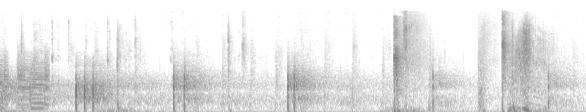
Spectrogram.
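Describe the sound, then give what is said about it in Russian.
Gunshots ring out in a PUBG Battlegrounds shooter video game as an enemy fires at the player: several sharp, fairly faint cracks spaced irregularly over a low background of game noise. “Так, кто-то по мне стреляет.”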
